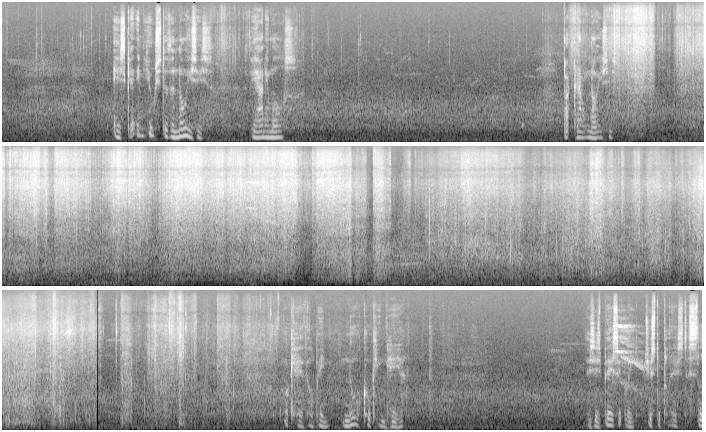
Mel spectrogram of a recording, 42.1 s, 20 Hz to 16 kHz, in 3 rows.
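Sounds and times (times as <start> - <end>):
plastic bag crinkling: 4.2 - 5.2, 10.9 - 33.7.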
